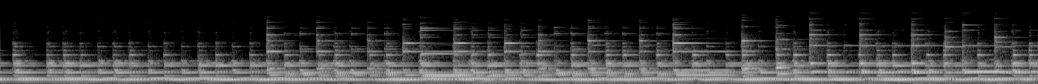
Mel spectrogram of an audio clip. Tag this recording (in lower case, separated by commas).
marimba, music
